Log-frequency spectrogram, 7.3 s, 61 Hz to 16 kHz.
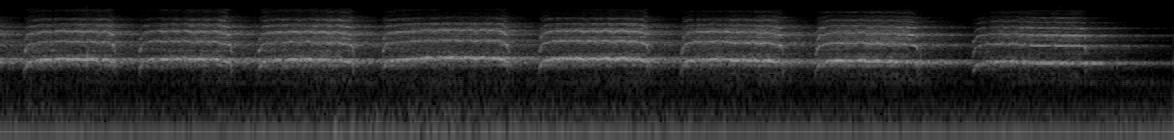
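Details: Nest-camera falcons in Orange, Australia, on 13 November 2022, during feeding of chicks: about eight evenly spaced, hoarse, whining calls, roughly one per second, fading slightly at the close.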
